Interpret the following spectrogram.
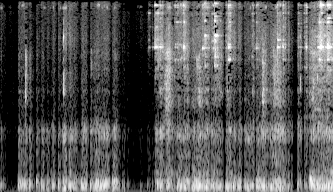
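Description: Faint, irregular gulping and gurgling as Diet Coke is drunk straight from the bottle with Mentos held in the mouth.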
